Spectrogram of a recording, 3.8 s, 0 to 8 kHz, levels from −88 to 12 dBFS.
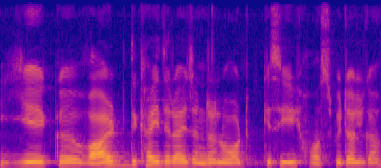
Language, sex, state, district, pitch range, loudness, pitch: Hindi, male, Madhya Pradesh, Dhar, 155-180 Hz, -19 LUFS, 170 Hz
